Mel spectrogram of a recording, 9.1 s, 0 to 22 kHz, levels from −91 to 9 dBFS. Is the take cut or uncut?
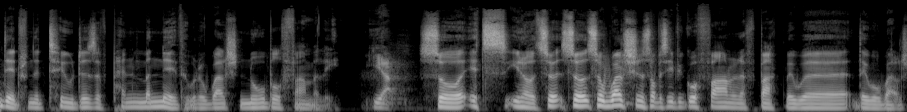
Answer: uncut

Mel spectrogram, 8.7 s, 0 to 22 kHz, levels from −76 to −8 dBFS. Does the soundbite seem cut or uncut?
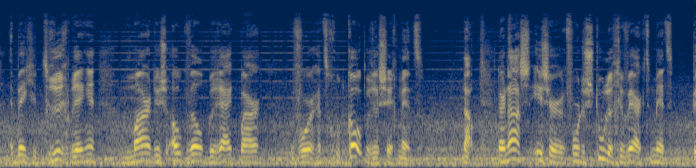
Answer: cut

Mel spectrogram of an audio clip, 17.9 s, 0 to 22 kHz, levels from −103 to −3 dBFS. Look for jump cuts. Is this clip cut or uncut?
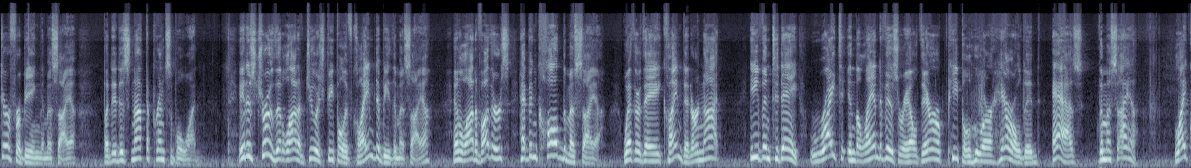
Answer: uncut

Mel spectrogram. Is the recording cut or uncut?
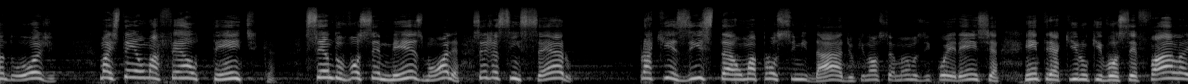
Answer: cut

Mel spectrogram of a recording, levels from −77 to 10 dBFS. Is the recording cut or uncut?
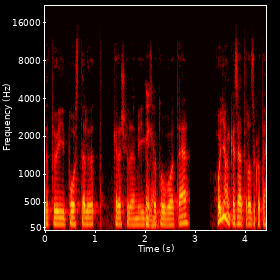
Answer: uncut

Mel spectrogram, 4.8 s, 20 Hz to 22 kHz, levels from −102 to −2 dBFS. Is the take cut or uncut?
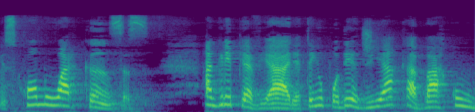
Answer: uncut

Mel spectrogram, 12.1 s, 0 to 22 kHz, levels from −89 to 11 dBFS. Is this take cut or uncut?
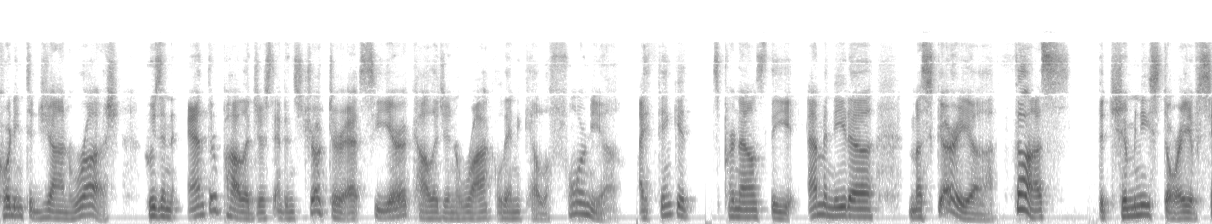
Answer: cut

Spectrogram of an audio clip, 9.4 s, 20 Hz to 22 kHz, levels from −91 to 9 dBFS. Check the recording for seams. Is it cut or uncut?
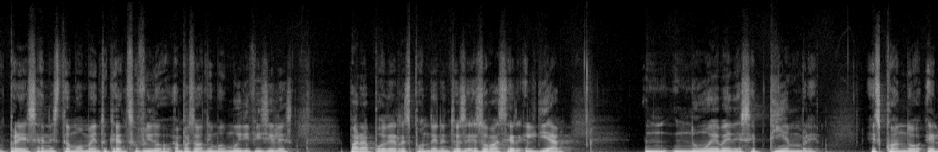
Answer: uncut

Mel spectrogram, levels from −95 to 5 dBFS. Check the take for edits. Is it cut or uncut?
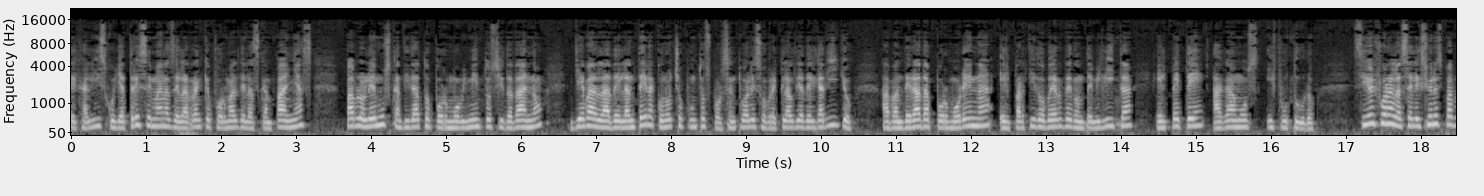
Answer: uncut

